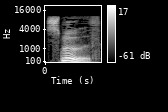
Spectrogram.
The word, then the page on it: smooth: anglais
